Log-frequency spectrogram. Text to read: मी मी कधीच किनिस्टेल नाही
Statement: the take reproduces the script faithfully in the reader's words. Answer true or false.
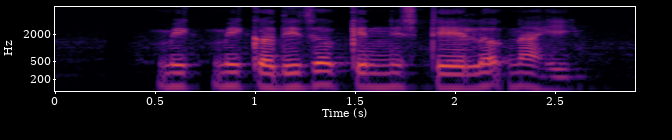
true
